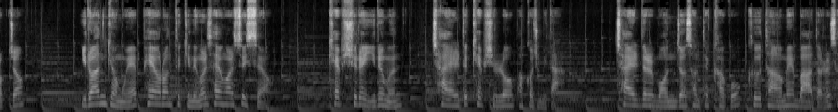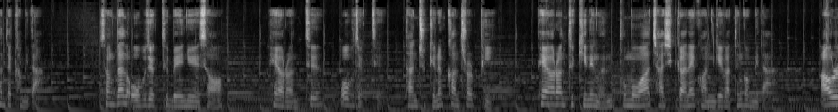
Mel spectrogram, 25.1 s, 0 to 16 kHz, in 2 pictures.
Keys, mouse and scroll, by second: 0.1 ctrl+z, 0.5 ctrl+z, 1.4 click, 1.6-2.5 middle drag, 2.7-8.3 drag, 9.4 click, 17.3 click, 17.5-19.7 right drag, 22.0 n.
